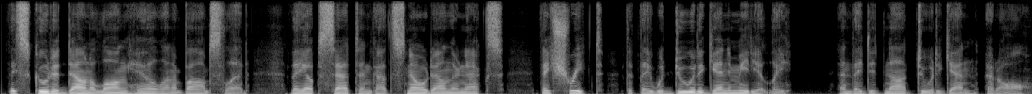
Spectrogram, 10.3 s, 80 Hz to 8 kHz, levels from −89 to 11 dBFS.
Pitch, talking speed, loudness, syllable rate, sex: 105 Hz, 205 wpm, -19 LUFS, 5.2 syllables/s, male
